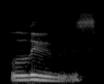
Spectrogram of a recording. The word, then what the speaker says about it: lose: So make sure you understand the pronunciation, lose. It's not los and it's not loose, okay? It's lose. Okay, this S sounds like a Z, lose.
